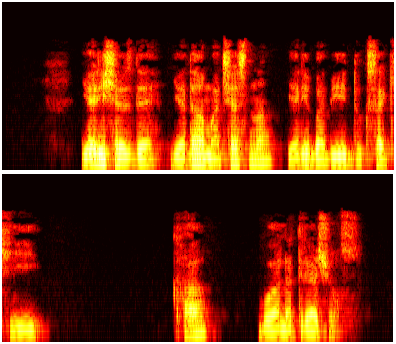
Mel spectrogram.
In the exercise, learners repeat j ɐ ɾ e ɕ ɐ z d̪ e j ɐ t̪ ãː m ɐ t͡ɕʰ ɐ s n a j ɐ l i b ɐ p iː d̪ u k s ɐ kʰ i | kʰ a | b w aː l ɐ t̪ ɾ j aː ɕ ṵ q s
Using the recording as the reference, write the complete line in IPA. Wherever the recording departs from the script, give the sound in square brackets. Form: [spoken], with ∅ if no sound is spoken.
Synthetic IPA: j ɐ ɾ [i] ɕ ɐ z d̪ e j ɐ [d̪] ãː m ɐ t͡ɕʰ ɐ s n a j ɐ [ɾ] i b ɐ [b] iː d̪ u k s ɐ kʰ i | kʰ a | b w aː l ɐ t̪ ɾ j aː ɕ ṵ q s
